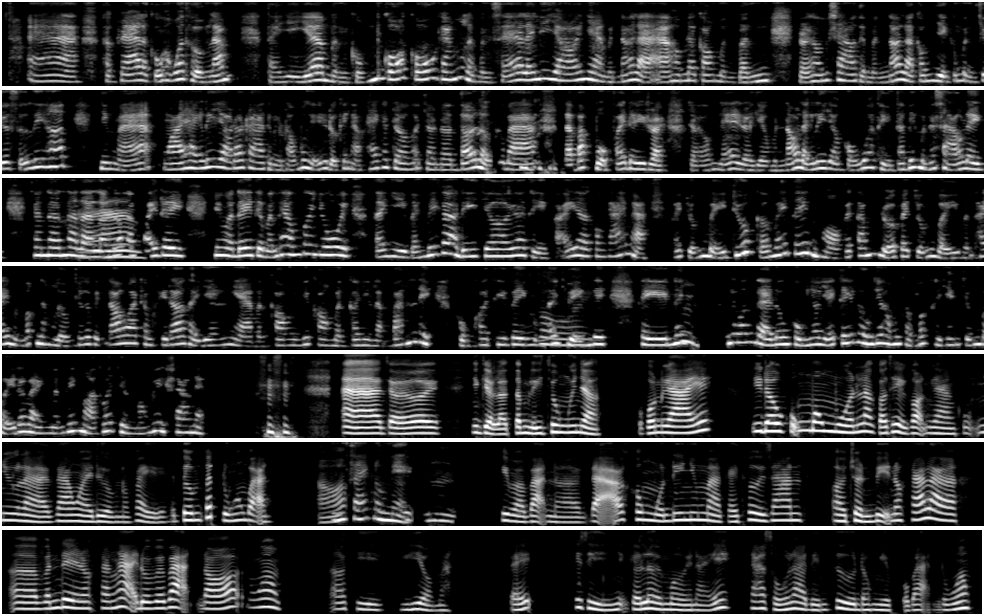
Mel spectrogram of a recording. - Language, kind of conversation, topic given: Vietnamese, advice, Làm sao để từ chối lời mời đi chơi một cách lịch sự mà không thấy áy náy?
- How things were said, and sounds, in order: tapping; laugh; distorted speech; other background noise; "làm" said as "ừn"; laugh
